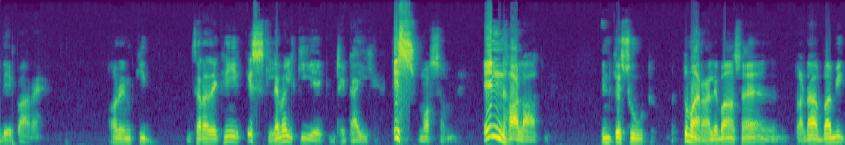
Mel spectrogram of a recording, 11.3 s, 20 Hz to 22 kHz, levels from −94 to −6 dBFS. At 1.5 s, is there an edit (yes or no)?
no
